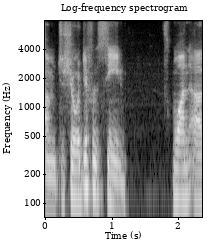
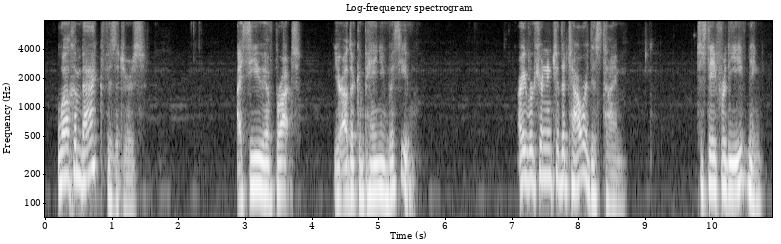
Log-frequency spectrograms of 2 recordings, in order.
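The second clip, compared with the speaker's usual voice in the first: somewhat rigid, stiff, raised feminine voice; 5 semitones higher, 5 dB louder than usual. Game master voicing a voice that speaks out as the party approaches a door, stiff feminine voice. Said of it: "a somewhat stiff feminine voice that speaks out".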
